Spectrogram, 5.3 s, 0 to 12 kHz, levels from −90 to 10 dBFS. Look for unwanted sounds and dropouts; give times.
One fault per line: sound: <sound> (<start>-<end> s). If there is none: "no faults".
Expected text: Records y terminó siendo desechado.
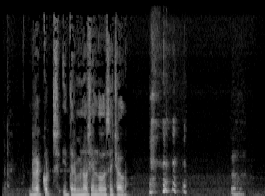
sound: laugh (3.0-3.7 s)
sound: laugh (4.6-4.9 s)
